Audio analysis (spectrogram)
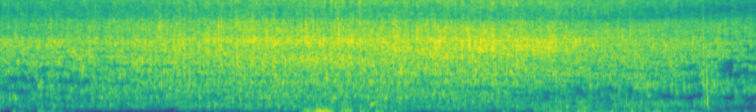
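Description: Water runs down a homemade artificial rock creek toward a road, a steady close rushing and trickling babble that continues without a break and without voices.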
